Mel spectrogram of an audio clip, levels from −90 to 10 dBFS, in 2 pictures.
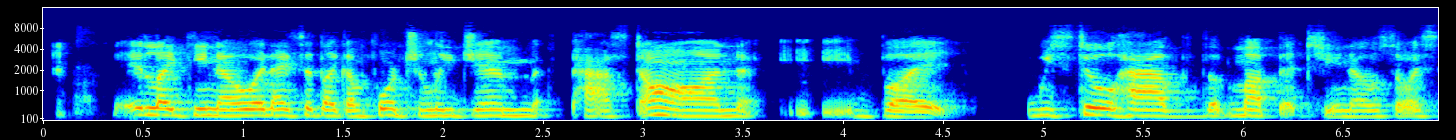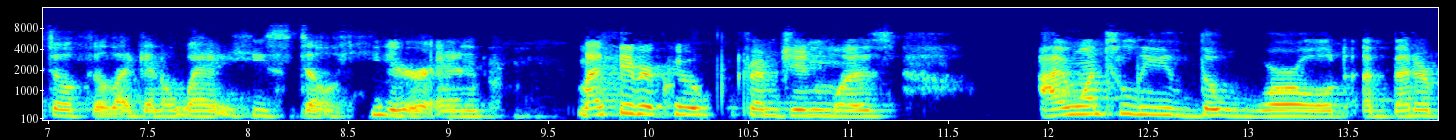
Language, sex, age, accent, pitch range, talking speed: English, female, 20-39, American, 190-230 Hz, 195 wpm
